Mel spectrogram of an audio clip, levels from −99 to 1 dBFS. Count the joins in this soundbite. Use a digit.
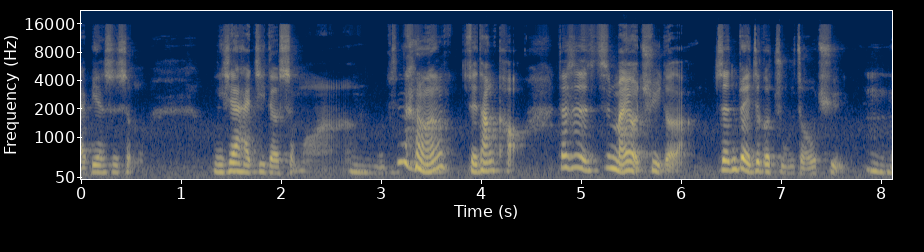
1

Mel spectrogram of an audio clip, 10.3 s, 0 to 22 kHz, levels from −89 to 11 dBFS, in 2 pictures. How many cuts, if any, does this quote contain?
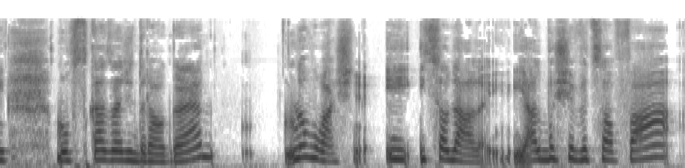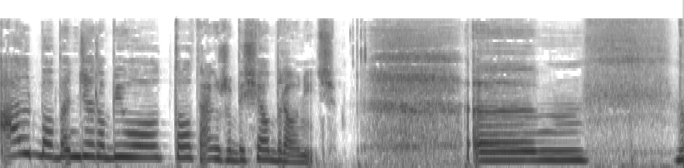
2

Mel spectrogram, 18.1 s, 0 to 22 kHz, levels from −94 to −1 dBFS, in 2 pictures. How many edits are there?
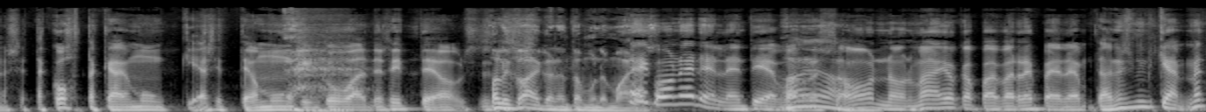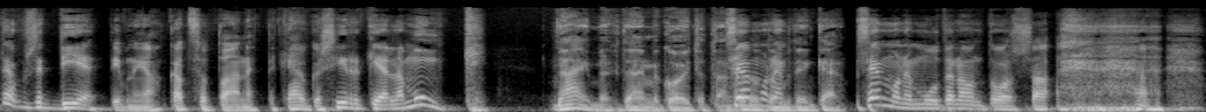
2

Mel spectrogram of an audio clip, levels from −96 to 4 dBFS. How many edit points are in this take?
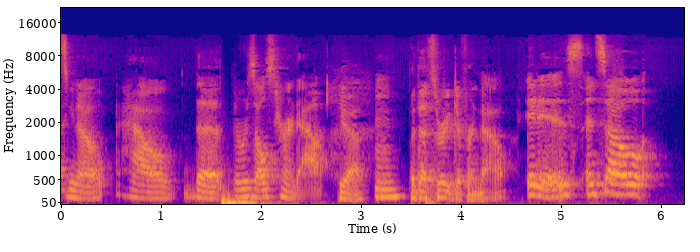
2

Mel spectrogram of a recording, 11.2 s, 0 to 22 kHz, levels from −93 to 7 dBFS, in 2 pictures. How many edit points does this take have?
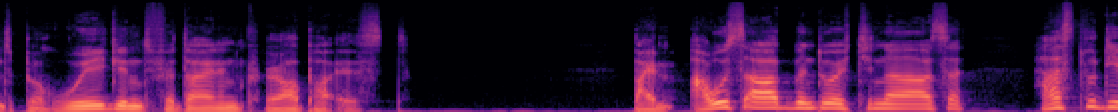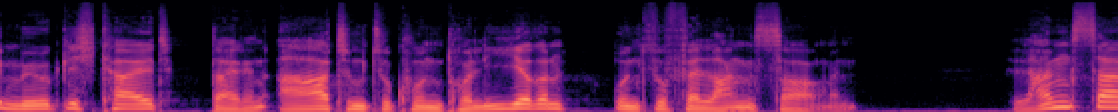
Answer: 0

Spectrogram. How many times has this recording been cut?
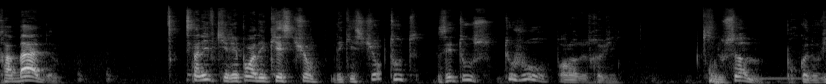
2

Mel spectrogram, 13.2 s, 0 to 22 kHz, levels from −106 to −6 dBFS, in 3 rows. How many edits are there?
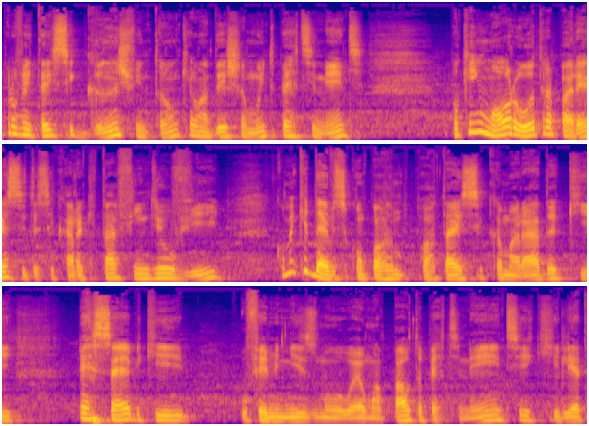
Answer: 1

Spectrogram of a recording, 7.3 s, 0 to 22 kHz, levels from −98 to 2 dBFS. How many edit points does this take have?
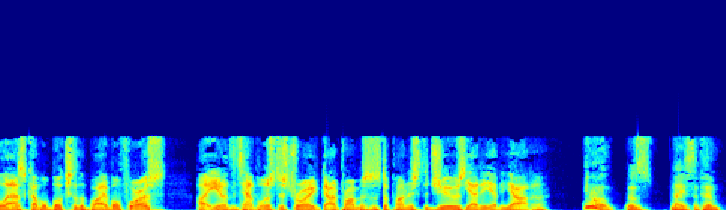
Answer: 1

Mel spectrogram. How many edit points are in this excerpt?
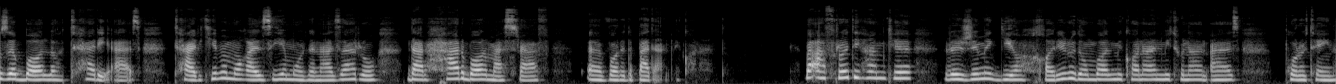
1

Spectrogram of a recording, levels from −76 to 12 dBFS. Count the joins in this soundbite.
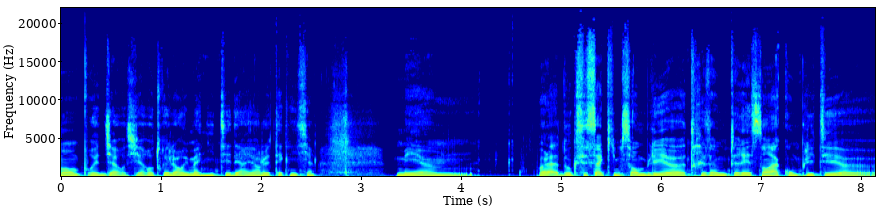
0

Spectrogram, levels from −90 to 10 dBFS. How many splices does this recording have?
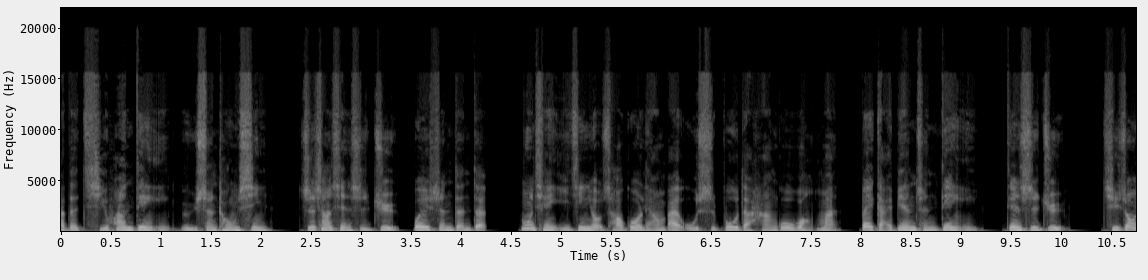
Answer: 1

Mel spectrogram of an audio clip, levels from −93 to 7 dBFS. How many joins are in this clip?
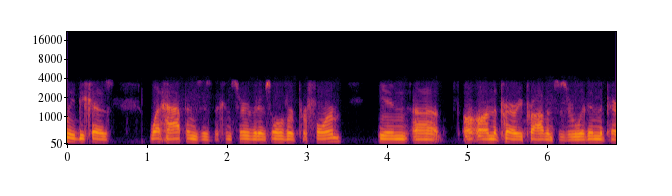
0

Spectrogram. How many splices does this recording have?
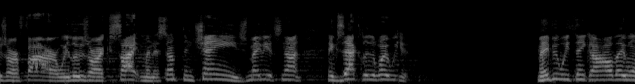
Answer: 2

